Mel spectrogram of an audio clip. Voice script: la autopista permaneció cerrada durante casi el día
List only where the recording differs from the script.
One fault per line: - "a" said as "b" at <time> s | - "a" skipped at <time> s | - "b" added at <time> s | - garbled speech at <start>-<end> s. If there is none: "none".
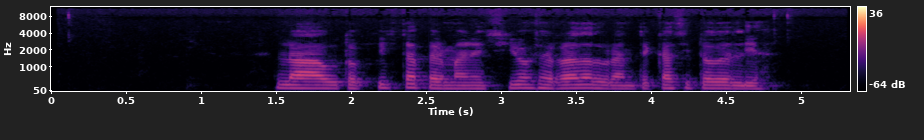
- "todo" added at 4.3 s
